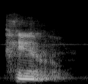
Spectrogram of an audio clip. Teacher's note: we don't have that aspirated p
